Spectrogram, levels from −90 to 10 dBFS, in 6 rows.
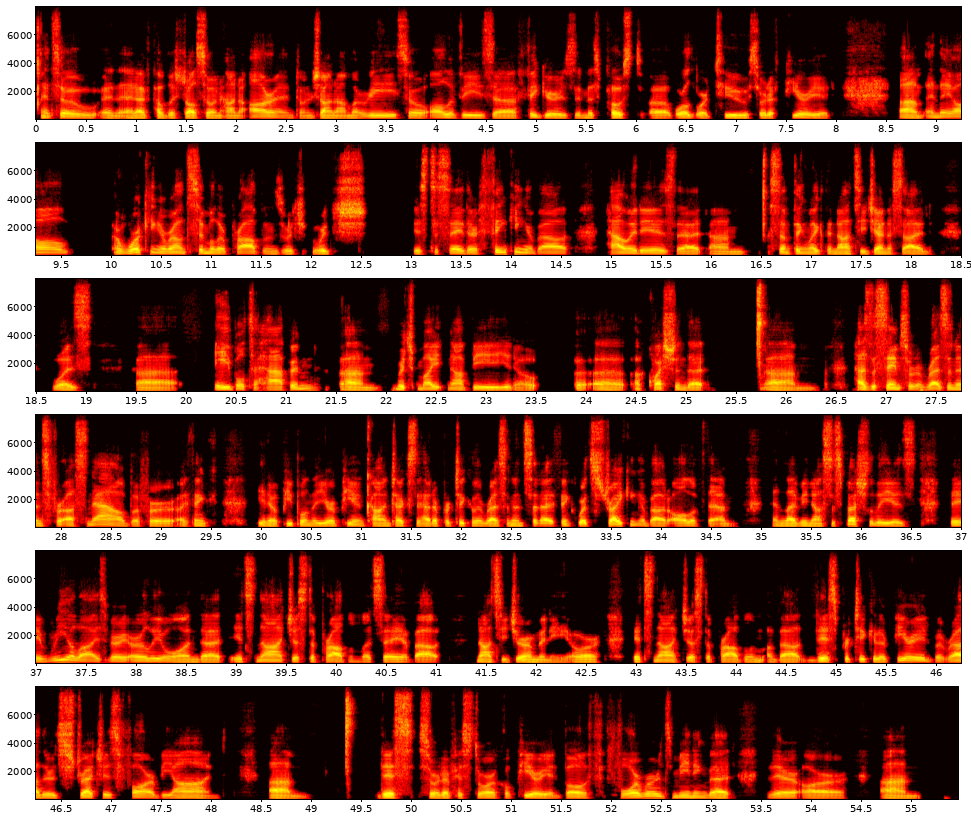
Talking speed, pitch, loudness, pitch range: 170 wpm, 85 Hz, -23 LUFS, 80-95 Hz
